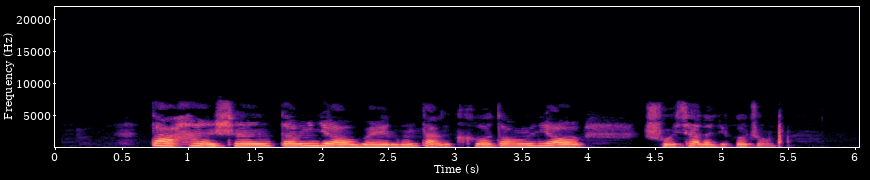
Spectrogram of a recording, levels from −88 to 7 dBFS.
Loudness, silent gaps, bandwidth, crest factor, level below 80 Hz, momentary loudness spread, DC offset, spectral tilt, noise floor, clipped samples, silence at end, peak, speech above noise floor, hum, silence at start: -17 LUFS; none; 7.4 kHz; 16 dB; -66 dBFS; 11 LU; under 0.1%; -4.5 dB/octave; -58 dBFS; under 0.1%; 0.65 s; -2 dBFS; 42 dB; none; 0.75 s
